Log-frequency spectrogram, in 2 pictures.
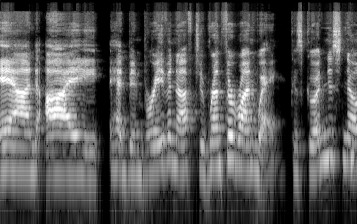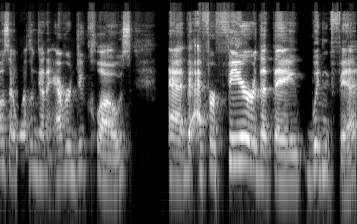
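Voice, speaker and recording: A woman speaks at a fairly slow pace with a bright, sharp tone. Her pitch is medium and varies in an ordinary way. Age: 60s. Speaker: weight-loss success story guest. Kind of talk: interview.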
